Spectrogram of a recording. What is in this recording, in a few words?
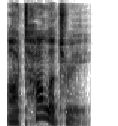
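"autolatry", English, British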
